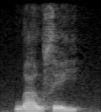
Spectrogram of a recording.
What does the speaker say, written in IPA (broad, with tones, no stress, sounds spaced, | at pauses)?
w aː˥ w s e˧ j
